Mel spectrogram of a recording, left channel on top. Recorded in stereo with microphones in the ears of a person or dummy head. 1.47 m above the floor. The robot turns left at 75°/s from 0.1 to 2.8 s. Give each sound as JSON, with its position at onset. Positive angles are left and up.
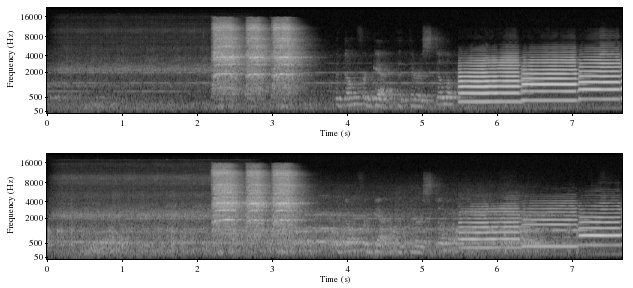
{"t": 2.2, "sound": "a drill", "azimuth_deg": -150, "distance_m": 7.5}
{"t": 3.8, "sound": "a woman speaking", "side_deg": 25, "distance_m": 8.5}
{"t": 5.5, "sound": "a trumpet", "side_deg": 45, "distance_m": 0.6}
